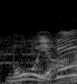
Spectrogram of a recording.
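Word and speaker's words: Mojang: Brand director Lydia Winters moyang I think that's how it's Swedish actually pronounced in Swedish yeah moang really summer never heard that way will be able to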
